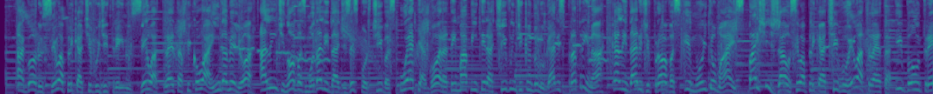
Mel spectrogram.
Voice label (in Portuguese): Portuguese Brazil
